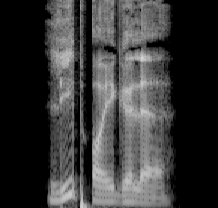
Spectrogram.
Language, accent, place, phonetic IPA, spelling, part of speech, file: German, Germany, Berlin, [ˈliːpˌʔɔɪ̯ɡələ], liebäugele, verb, De-liebäugele.ogg
- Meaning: inflection of liebäugeln: 1. first-person singular present 2. first-person plural subjunctive I 3. third-person singular subjunctive I 4. singular imperative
